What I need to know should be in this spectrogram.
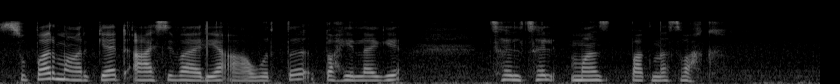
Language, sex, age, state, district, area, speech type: Kashmiri, female, 30-45, Jammu and Kashmir, Anantnag, rural, read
